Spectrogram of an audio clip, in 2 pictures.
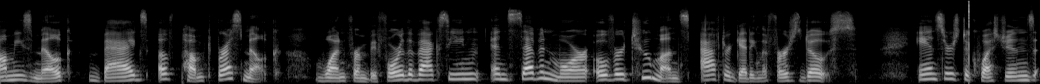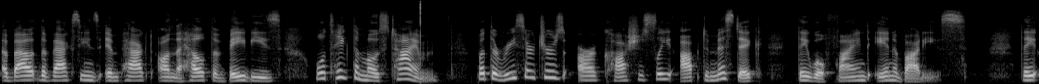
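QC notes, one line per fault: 9.69 s, uninitialised buffer: a sharp crack between "first dose answers to" and "questions about the vaccine's". Leftover memory played as audio, about 1.33 ms, fitting a 64-sample block.
14.60 s, uninitialised buffer: a shorter crack between "will take the most" and "but the researchers are". Stale memory was read as samples for about 0.67 ms, fitting a 32-sample block.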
